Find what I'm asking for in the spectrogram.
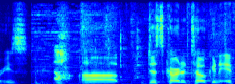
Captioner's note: gasps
